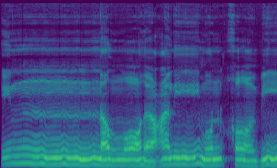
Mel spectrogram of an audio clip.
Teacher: nada berikutnya yang merupakan kelanjutan atau pengulangan dari nada sebelumnya yaitu diawali dengan tinggi dan diakhiri dengan datar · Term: Lagu nahawan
